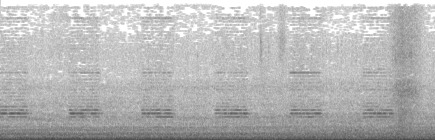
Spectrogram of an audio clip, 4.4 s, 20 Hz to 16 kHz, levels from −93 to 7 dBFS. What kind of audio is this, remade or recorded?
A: recorded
